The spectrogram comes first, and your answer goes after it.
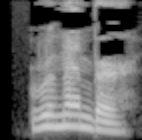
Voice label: "Remember", English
